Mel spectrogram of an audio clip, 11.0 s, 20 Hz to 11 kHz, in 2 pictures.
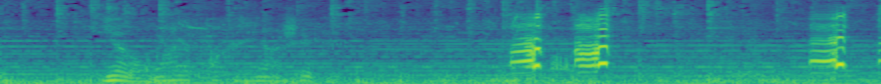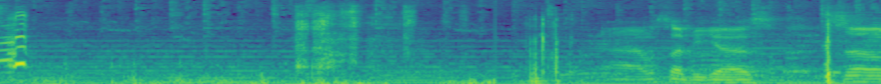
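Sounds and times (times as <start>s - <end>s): goose honks: 3.2s - 3.8s, 5.1s - 5.7s.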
